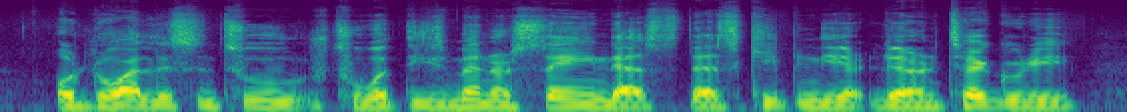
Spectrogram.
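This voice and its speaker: A man talks at a fairly quick pace. The sound is dry and close with no echo, in a very clean recording with a silent background. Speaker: religious teacher. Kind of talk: sermon. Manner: fast; halting.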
